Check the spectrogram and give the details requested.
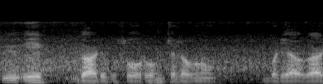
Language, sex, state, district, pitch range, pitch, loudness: Garhwali, male, Uttarakhand, Tehri Garhwal, 85-90 Hz, 85 Hz, -24 LUFS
